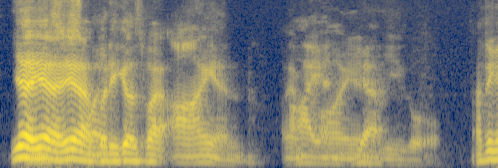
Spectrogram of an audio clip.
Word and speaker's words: Ian: Yeah, That it's sounds spelled like a movie Ian, like star IAN. Yeah. But he goes by Iron.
